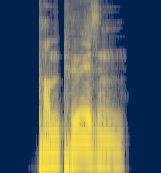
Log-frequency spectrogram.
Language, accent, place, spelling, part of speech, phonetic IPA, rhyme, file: German, Germany, Berlin, pompösen, adjective, [pɔmˈpøːzn̩], -øːzn̩, De-pompösen.ogg
- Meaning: inflection of pompös: 1. strong genitive masculine/neuter singular 2. weak/mixed genitive/dative all-gender singular 3. strong/weak/mixed accusative masculine singular 4. strong dative plural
